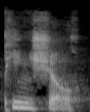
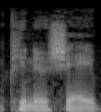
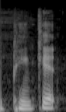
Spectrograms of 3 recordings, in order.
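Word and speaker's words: Pinchot: a prohibitionist governor gifford how would you pronounce that in america i pronounced that pinshaw but i don't know how you pronounce that in america well initially i was thinking pinochet but that that's a very different uh a bit of history there uh i think yeah probably pinkett yeah p-i-n-c-h-o-t in american english parlance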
